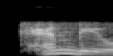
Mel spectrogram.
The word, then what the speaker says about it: Tembi: Also, next week, oh, I'm going to have Tambi, Tembi, ah, let me get her name right. – Tembi Locke, oh, actress, and she's got a book out, a memoir, blowing up.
